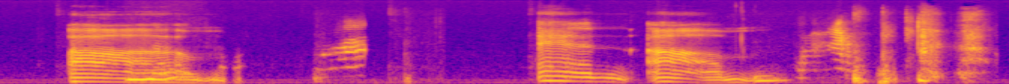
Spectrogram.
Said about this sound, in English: Cats. Hello, kitty. We love our cats and our dogs here, so they're always welcome.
